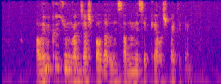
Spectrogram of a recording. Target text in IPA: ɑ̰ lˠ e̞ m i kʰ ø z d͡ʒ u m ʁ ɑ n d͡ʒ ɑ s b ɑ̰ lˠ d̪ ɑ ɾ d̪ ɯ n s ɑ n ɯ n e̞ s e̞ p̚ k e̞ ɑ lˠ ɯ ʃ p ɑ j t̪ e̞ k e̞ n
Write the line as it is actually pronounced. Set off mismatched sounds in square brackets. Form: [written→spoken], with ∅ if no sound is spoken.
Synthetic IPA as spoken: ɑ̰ lˠ e̞ m i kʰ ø z d͡ʒ u m ʁ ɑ n d͡ʒ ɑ [s→ʃ] b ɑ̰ lˠ d̪ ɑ ɾ d̪ ɯ n s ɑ n ɯ n e̞ s e̞ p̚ k e̞ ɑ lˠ ɯ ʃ p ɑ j t̪ e̞ k e̞ n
